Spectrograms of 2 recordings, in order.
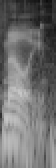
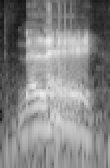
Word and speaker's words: Melee: uh pronounce the last word as Melly let me correct you right the now it's Melly a Le I'm not having anyone pronounce the name of my favorite fining game of all time me melee melee Super Smash Bros me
